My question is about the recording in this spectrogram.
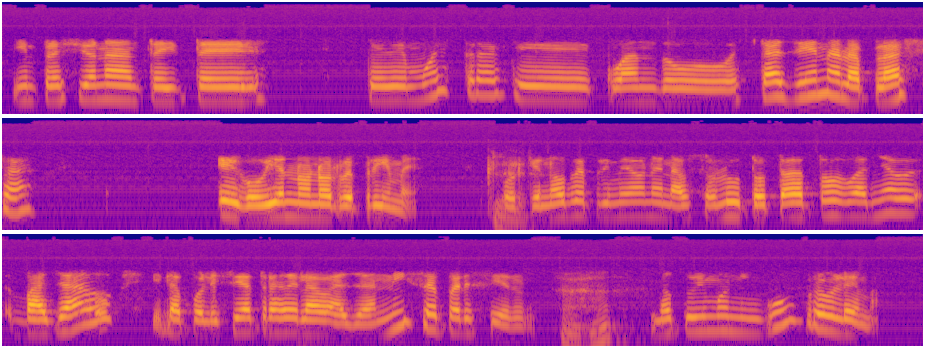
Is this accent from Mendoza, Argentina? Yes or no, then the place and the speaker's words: yes; Mendoza, Argentina; soy de Mendoza, de la agrupación 9 de abril, soy docente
